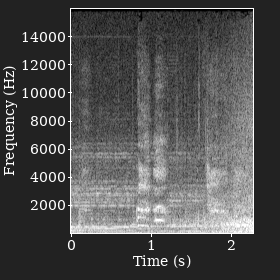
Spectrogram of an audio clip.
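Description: Two short bird calls, about a second in and again near the end, over soft background music.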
